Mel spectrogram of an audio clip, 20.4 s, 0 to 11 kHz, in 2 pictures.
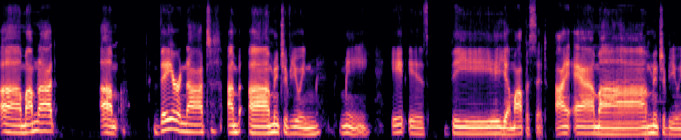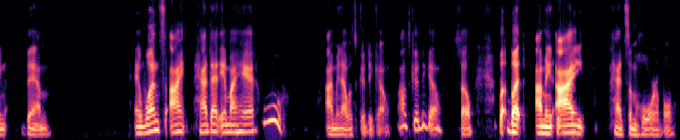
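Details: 51-year-old man with lifelong stuttering, after 20 years of speech therapy; he reports improving from zero to about 80 percent but still blocking and repeating, with frequent "um" fillers and repeated words; stuttering.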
